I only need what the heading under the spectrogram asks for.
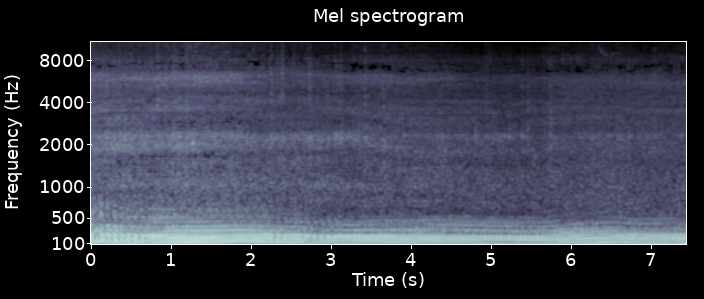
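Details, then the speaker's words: Husqvarna mower's 18hp Kawasaki V-twin revived after full pond submersion, water in oil and gas, float bowl drained, new gas with Sea Foam: steady V-twin thrum at even speed, slight dip as it settles, no misses or knocks; running properly. "it is the revival of the kawasaki 18 horse b-twin so apparently this is a really good motor if it was completely submerged under water watering the gas um watering the oil a lot of water in the oil and it fired right up and ran"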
